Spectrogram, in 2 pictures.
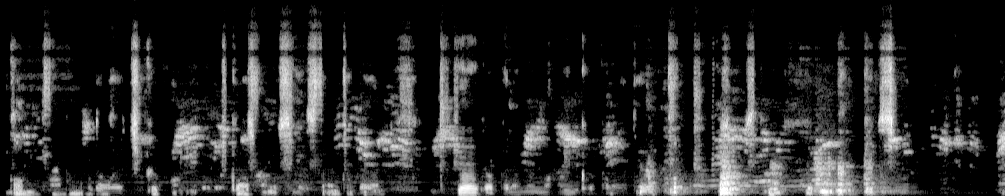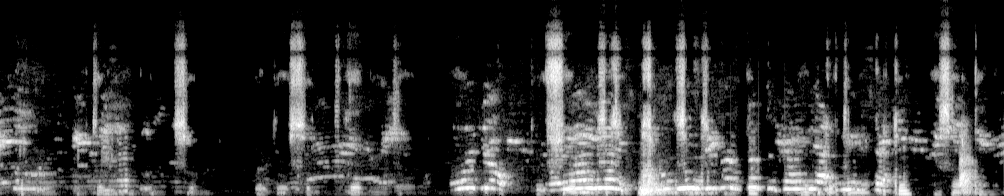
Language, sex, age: Somali, male, 25-35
